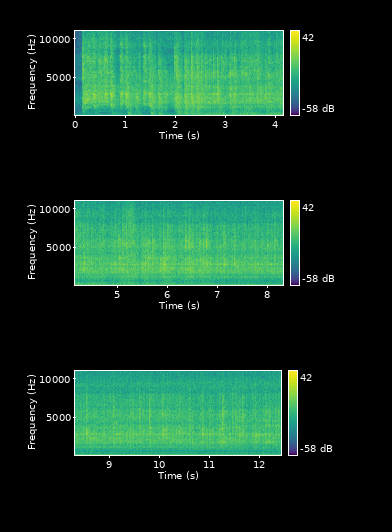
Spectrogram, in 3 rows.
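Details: 2011 Polaris Sportsman 550 XP cold start: cranks and catches with a ragged stumble for a couple of seconds, then a low, lumpy idle; EFI sensors, valves, timing, plug and 43 psi fuel pressure checked good, cause unknown.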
